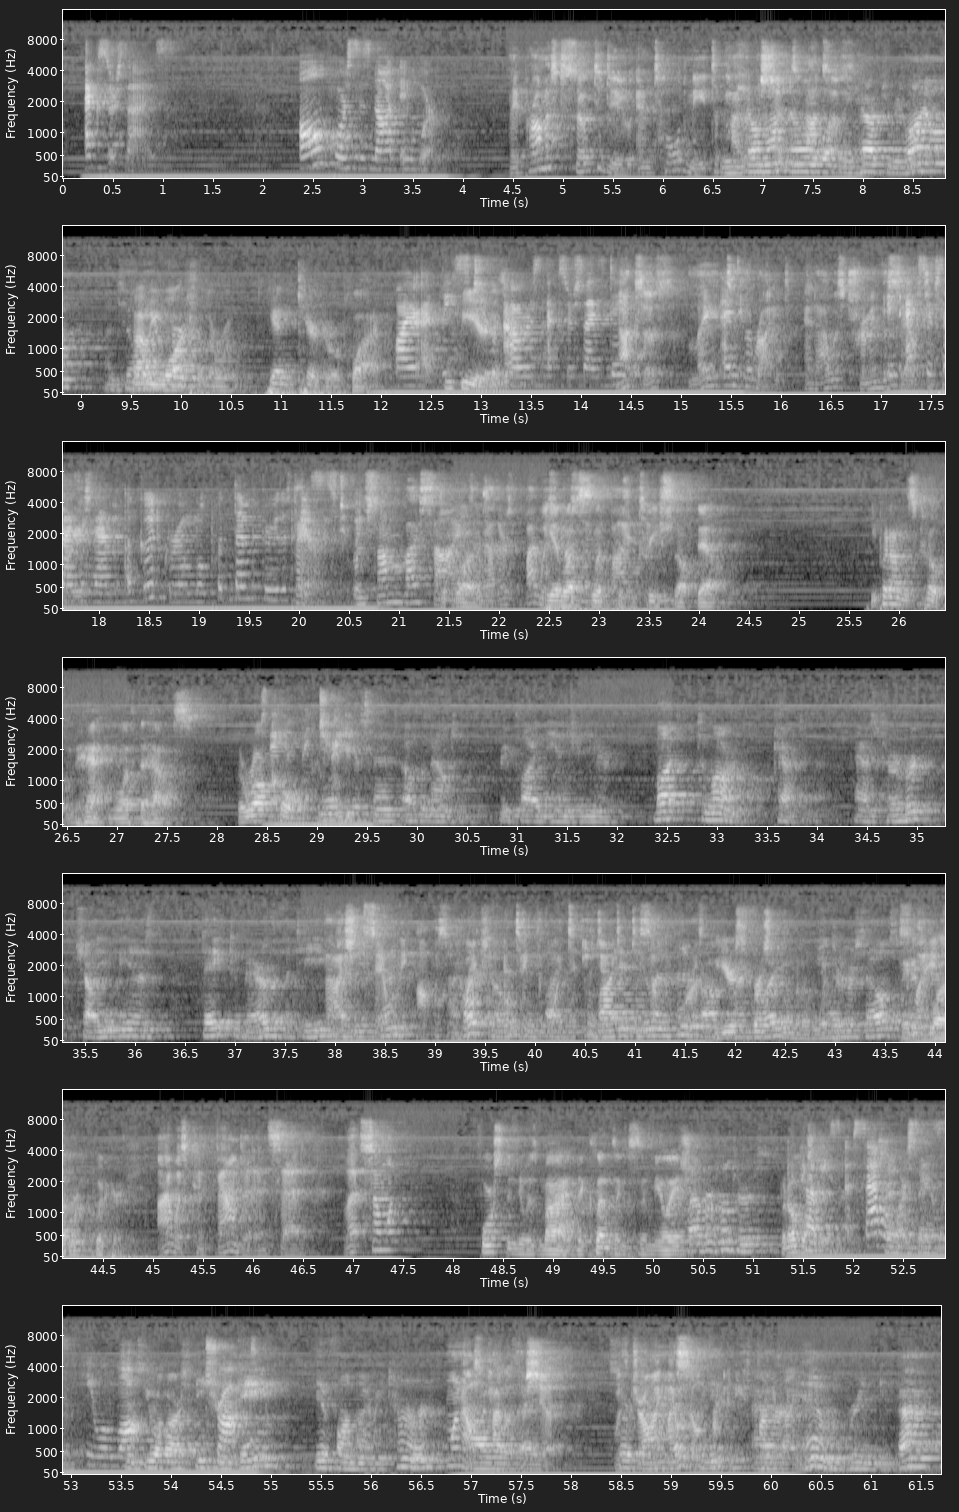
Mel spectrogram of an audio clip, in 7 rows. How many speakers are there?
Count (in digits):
4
